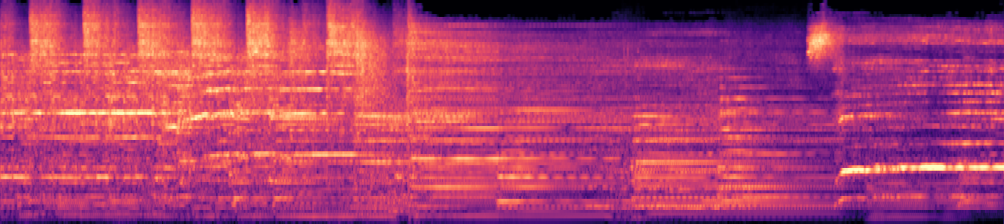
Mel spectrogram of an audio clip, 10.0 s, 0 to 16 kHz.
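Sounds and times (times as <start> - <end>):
live pop band: 0.0 - 10.0
woman singing: 8.1 - 10.0.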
